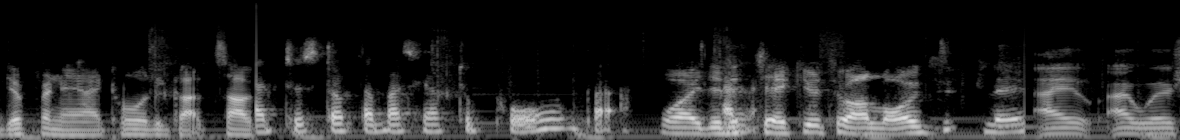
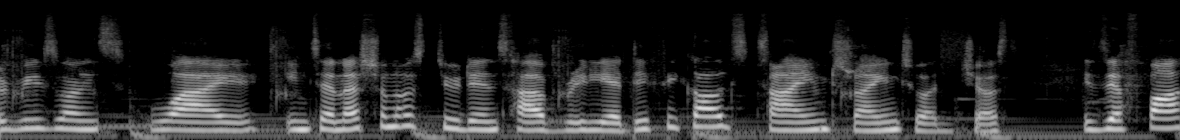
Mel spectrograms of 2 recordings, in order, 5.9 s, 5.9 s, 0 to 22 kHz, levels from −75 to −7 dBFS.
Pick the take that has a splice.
first; 2 cuts; at 1.3 s, 5.1 s

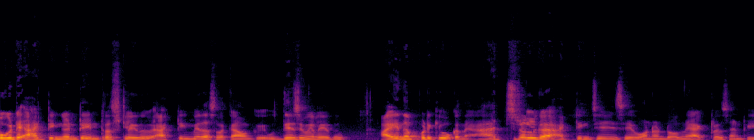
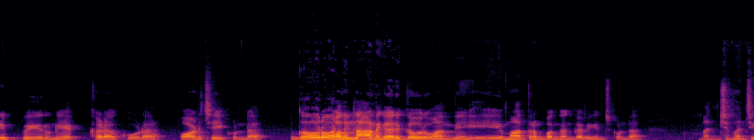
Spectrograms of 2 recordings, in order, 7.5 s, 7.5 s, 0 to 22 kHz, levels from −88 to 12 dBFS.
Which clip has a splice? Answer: second; 2 cuts; at 1.7 s, 2.9 s

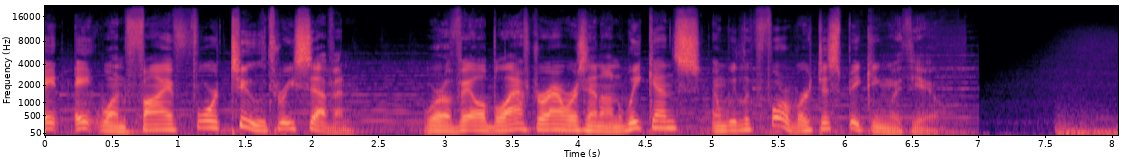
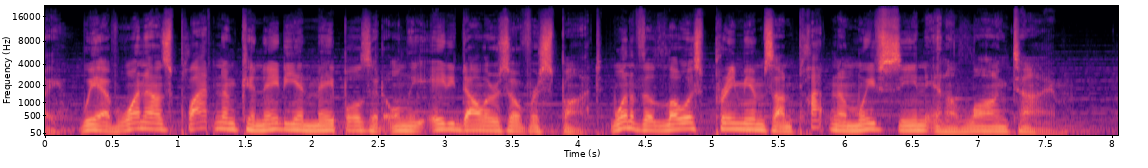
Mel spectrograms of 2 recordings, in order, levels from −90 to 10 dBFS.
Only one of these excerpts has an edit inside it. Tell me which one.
first; 1 cut; at 6.7 s

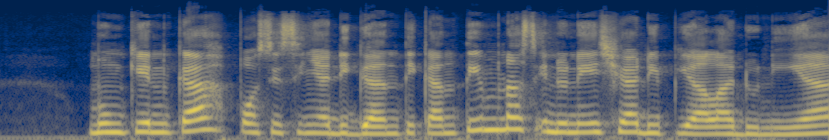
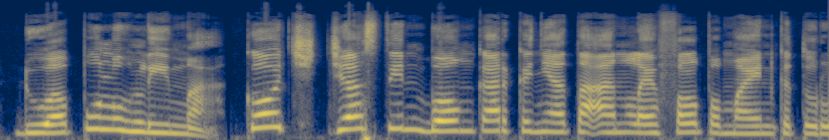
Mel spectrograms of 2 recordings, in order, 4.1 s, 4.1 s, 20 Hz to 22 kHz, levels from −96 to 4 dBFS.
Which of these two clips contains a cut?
second; 1 cut; at 1.1 s

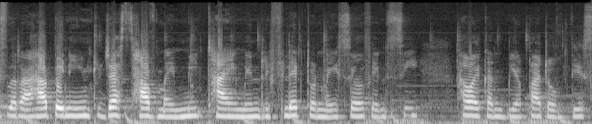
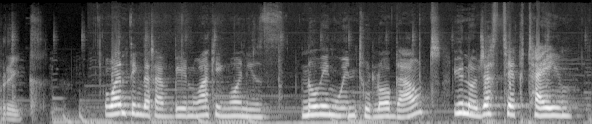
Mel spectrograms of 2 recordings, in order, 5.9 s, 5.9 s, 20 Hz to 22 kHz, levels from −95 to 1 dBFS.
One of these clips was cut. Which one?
second; 2 cuts; at 0.9 s, 4.3 s

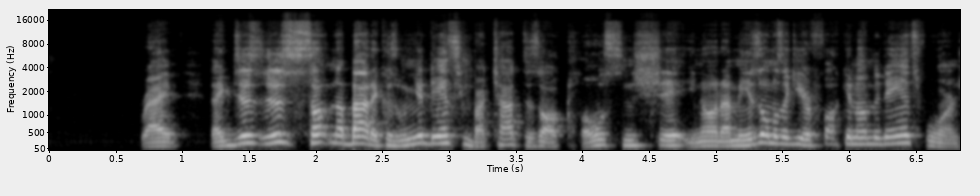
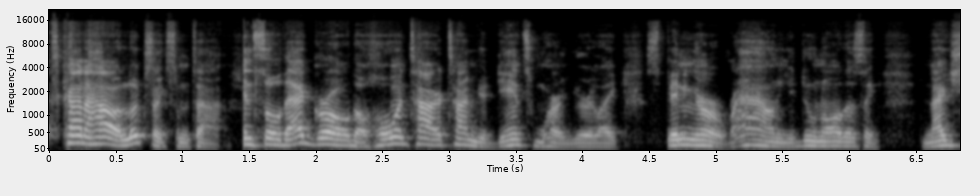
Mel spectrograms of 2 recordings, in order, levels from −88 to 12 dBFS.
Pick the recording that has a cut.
second; 1 cut; at 1.3 s

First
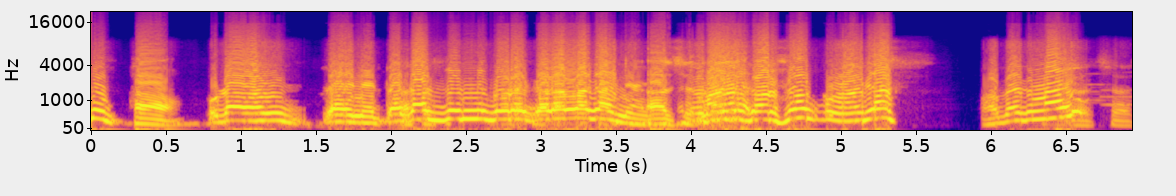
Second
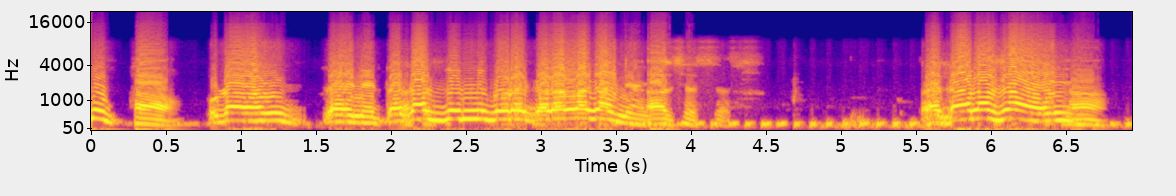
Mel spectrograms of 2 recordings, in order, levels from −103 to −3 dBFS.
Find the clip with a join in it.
first; 1 cut; at 4.0 s

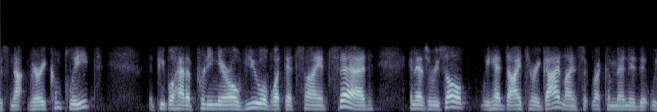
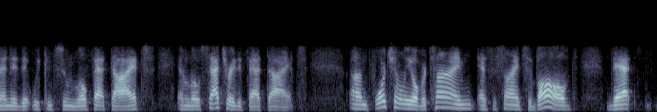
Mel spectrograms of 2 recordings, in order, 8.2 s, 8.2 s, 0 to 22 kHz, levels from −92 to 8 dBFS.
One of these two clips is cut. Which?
first; 1 cut; at 6.0 s

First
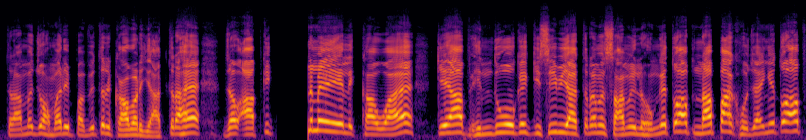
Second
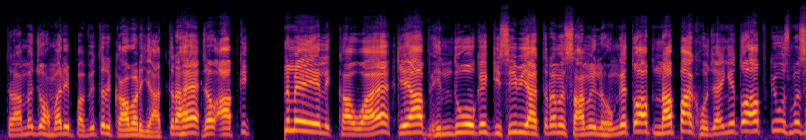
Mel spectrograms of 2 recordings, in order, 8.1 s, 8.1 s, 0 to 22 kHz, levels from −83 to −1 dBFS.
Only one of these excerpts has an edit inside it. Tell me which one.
second; 2 cuts; at 2.0 s, 3.9 s

